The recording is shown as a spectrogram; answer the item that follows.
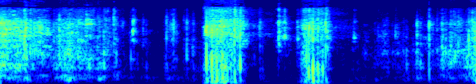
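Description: A plastic bag packed with plastic toy accessories being handled, giving two short crinkling rustles about a second in and half a second apart.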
